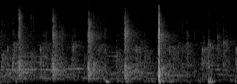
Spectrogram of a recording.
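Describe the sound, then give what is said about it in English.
An audience claps together at an evening church service, producing a steady, evenly spaced series of sharp, moderately loud hand claps with no voices over them. “Let's give the Lord another hand clap.”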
